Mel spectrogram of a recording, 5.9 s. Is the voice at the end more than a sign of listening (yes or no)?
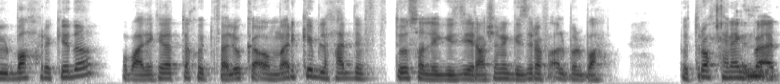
no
